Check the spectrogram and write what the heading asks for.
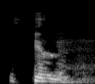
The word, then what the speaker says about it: squirrel: Squirrel.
